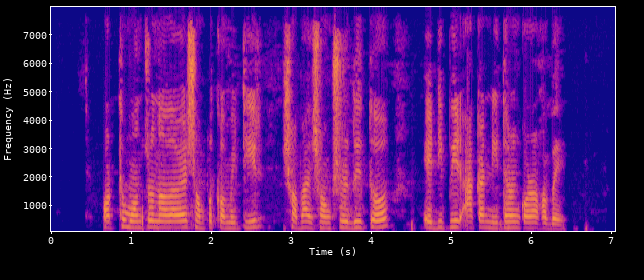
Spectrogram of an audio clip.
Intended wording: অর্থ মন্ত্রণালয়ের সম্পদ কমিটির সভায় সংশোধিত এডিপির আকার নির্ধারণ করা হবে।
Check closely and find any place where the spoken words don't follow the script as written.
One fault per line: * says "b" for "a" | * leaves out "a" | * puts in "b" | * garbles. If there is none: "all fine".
all fine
